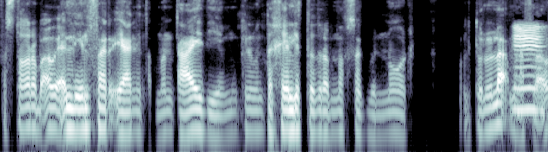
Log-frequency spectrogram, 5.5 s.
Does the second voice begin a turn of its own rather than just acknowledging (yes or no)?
no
